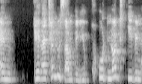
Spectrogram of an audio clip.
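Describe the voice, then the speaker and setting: Somewhat breathy, a woman talks at a fairly quick pace. Her pitch variation is ordinary. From South Africa. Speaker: vlogger. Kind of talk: casual commentary to camera.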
